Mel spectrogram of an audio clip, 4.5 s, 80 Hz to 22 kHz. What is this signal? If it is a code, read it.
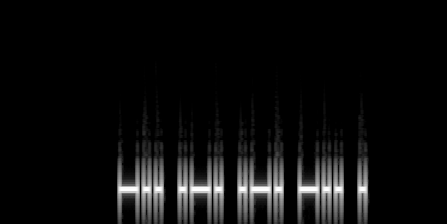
Morse code, heard as a keyed tone, about 20 wpm, 700 Hz. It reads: DRRDE
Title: Code Groups - 5 Letters - 20wpm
